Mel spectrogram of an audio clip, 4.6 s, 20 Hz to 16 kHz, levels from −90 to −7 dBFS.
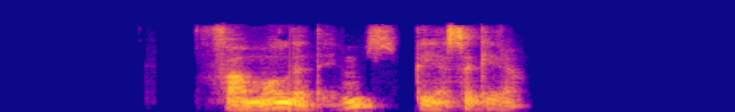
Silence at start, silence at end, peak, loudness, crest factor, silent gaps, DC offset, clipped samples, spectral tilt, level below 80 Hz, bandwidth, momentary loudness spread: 1.3 s; 1.35 s; -2 dBFS; -19 LUFS; 22 dB; 2.50-2.59 s; under 0.1%; under 0.1%; -3.5 dB/octave; -52 dBFS; 8 kHz; 12 LU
